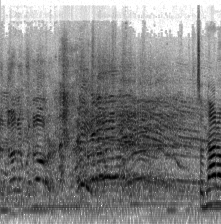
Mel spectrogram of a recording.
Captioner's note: people cheering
